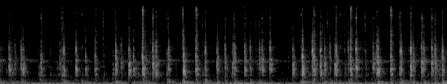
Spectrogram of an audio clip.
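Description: A cream Apple M0110A vintage keyboard, a hollow plastic case with Alps SKCC mechanical switches sitting on a wooden desk, is touch typed continuously by the fingertips of both hands. The result is a fast, steady stream of short, clacky keystrokes with a hollow plastic body and a midrange tone, each click dying away almost at once, with the odd louder strike standing out.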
